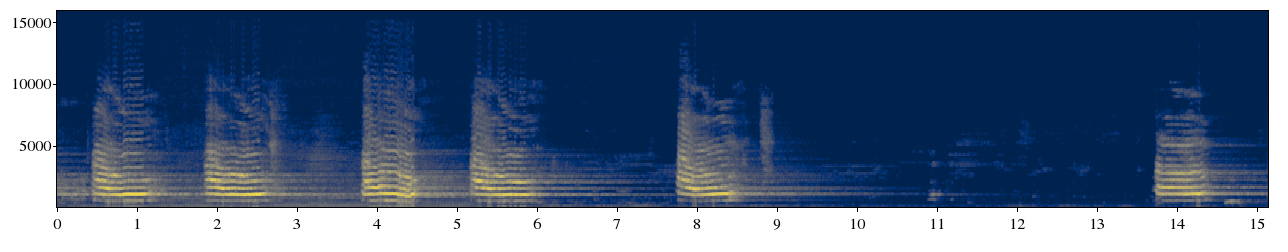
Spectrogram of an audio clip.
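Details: Cat in heat calling with a run of loud, harmonic meows, several in quick succession roughly every one and a half seconds, then a longer silence before one final meow near the end.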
